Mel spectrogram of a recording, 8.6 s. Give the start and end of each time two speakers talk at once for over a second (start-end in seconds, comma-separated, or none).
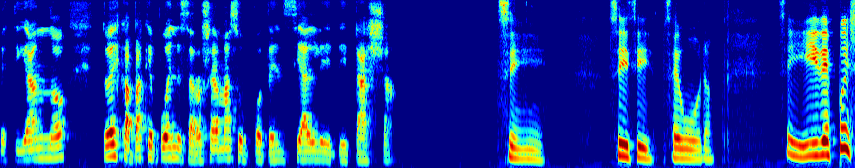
none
